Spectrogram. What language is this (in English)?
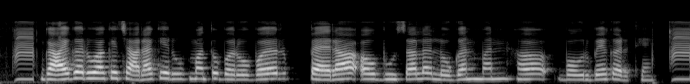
Chhattisgarhi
